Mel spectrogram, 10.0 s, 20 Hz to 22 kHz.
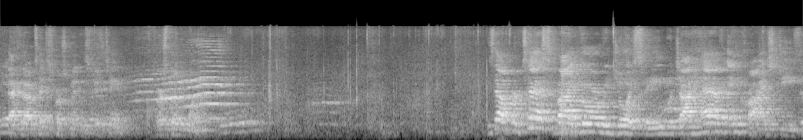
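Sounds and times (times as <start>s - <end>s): man preaching tearfully: 1.2s - 3.2s, 6.1s - 10.0s.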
